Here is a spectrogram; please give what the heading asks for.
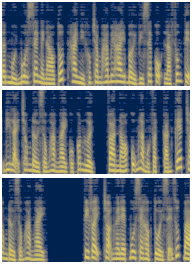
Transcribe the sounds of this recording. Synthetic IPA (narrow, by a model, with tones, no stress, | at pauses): t̪ə˧nmu˧˩jmu˧əsɛ˧ŋa˨˩jnaː˨˩wt̪o˦˥t̚haː˧jŋi˨˩nxə˧wŋ͡mt͡ɕa˧mɦaː˧jmɨ˧əjɦaː˧jɓəː˧˩jvi˨˩sɛ˧ko̰˧˨nlaː˨˩fɨ˧əŋt̪ḭ˧˨ənɗi˧la̰ː˧˨jt͡ɕɔ˧wŋ͡mɗəː˨˩jsə˨˦wŋ͡mɦaː˨˩ŋːa˨˩jku˧˩əkɔ˧nŋɨ˨˩əj | vaː˨˩nɔ˨˦kʊ̰˧˥ŋ͡mlaː˨˩mo˨˩t̚və˨˩t̚kaː˨˦nke˦˥t̚t͡ɕɔ˧wŋ͡mɗəː˨˩jsə˨˦wŋ͡mɦaː˨˩ŋːa˨˩j | vi˨˩və̰˧˨jt͡ɕɔ̰˧˨nŋa˨˩jlɛ˨˩p̚mu˧əsɛ˧ɦəː˨˩p̚t̪u˧˩əjsɛ̰˧˥zu˦˥p̚ɓaː˨˩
